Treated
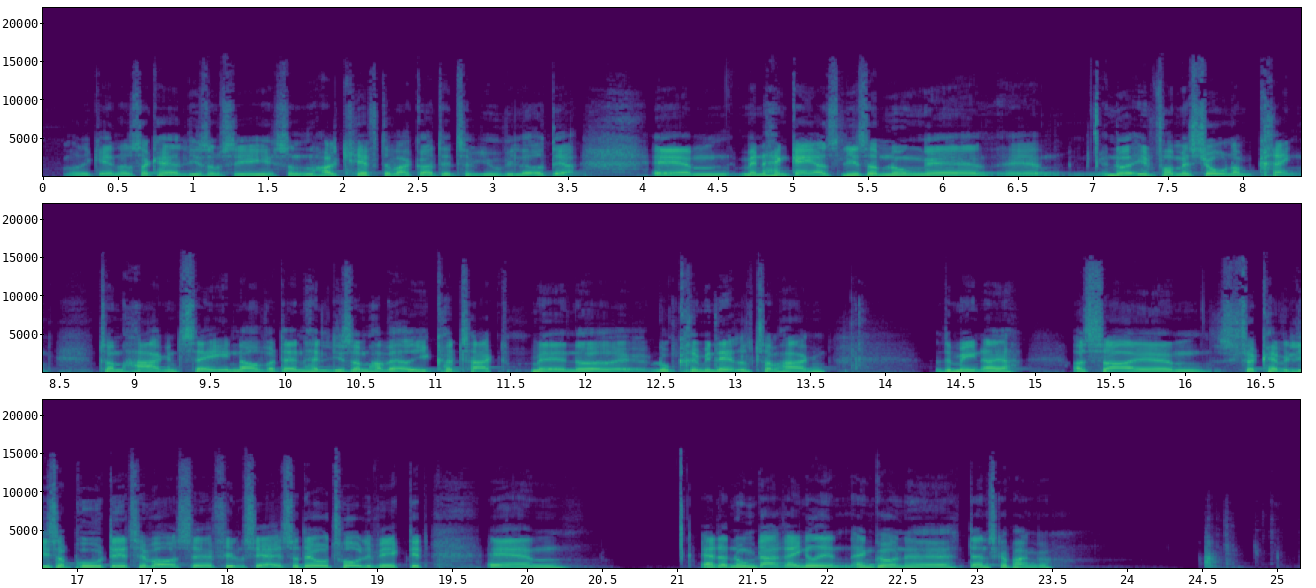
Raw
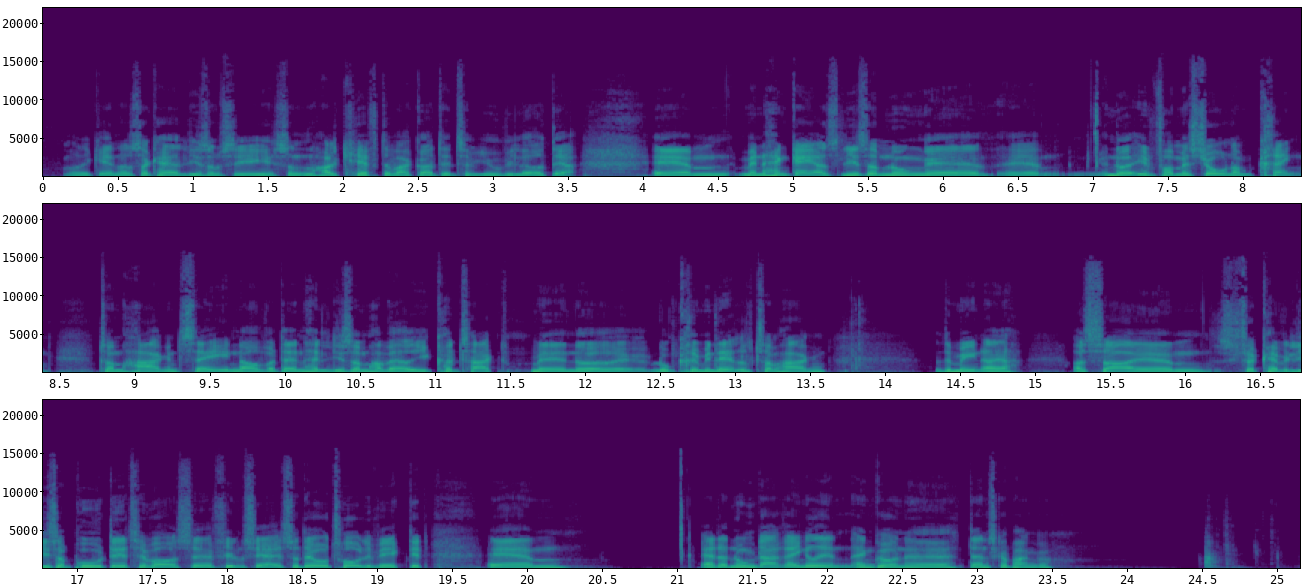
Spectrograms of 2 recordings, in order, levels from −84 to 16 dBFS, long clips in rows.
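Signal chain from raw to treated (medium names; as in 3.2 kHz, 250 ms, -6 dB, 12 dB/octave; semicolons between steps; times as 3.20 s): high-pass 160 Hz 12 dB/octave; de-hum 241.2 Hz, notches 3; trim +7 dB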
